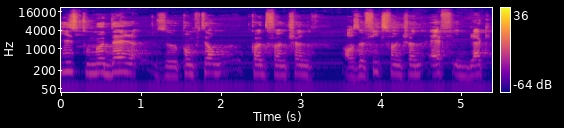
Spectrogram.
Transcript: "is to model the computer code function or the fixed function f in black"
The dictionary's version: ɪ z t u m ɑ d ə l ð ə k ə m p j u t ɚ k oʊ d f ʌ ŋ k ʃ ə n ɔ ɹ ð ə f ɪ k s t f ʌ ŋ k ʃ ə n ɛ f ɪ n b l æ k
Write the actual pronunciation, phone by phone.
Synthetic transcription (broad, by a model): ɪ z t u m ɑ d ə l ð ə k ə p j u t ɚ k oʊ d f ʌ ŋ k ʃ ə n ɔ ɹ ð ə f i k s f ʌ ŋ k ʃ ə n ɛ f ɪ n b l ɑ k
